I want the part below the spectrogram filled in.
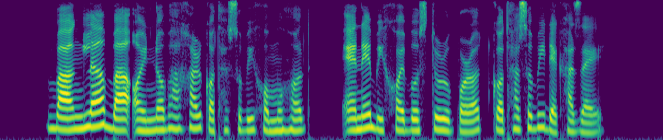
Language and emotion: Assamese, neutral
